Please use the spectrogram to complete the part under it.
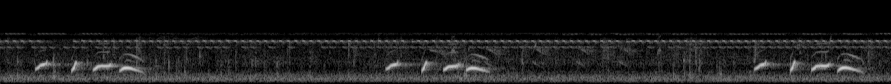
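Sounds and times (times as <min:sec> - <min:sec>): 
insects humming: 0:00.0 - 0:08.9
ruddy pigeon Patagioenis subvenaceae singing a high-pitched cooing phrase in Colombia: 0:00.4 - 0:01.6, 0:03.9 - 0:05.0, 0:07.5 - 0:08.7.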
